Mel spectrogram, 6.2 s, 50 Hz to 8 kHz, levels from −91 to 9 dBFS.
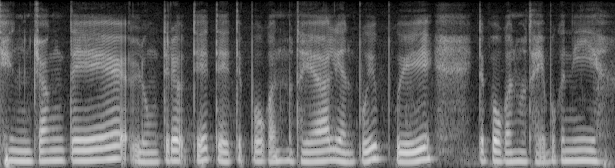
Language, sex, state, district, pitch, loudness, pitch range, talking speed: Mizo, female, Mizoram, Aizawl, 180 Hz, -16 LUFS, 170-185 Hz, 245 wpm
